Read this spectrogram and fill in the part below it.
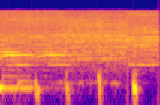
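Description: Grinder working down the high spots of a weld on a Harley-Davidson Sportster gas tank being stretched, a loud continuous abrasive hiss with a few rhythmic rasping strokes, close up and with no talk.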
